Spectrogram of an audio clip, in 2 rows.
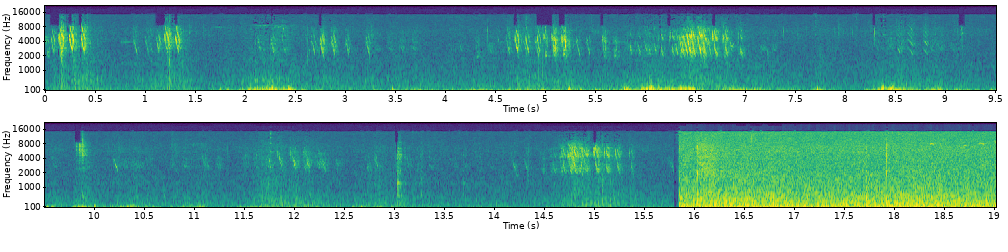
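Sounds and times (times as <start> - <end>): songbirds chirping: 0.0 - 19.0
steady hiss with low rumble: 15.2 - 19.0.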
